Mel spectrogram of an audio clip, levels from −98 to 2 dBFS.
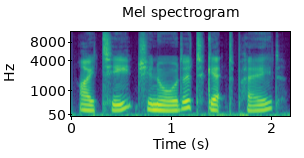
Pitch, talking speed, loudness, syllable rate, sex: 190 Hz, 190 wpm, -15 LUFS, 4.0 syllables/s, female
